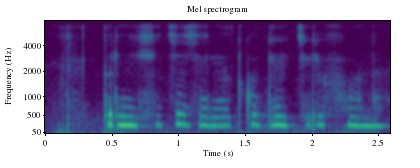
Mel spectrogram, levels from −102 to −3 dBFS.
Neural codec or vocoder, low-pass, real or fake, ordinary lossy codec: codec, 32 kHz, 1.9 kbps, SNAC; 7.2 kHz; fake; AAC, 48 kbps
